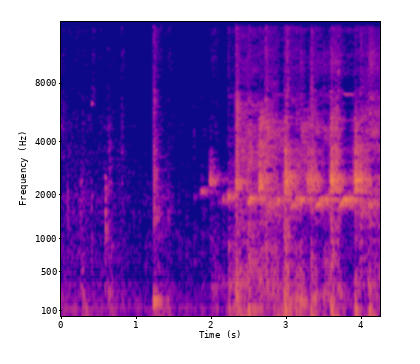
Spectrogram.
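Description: Faint computer keyboard typing: quick, irregular key clicks starting about two seconds in, with a thin, steady high tone running underneath.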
